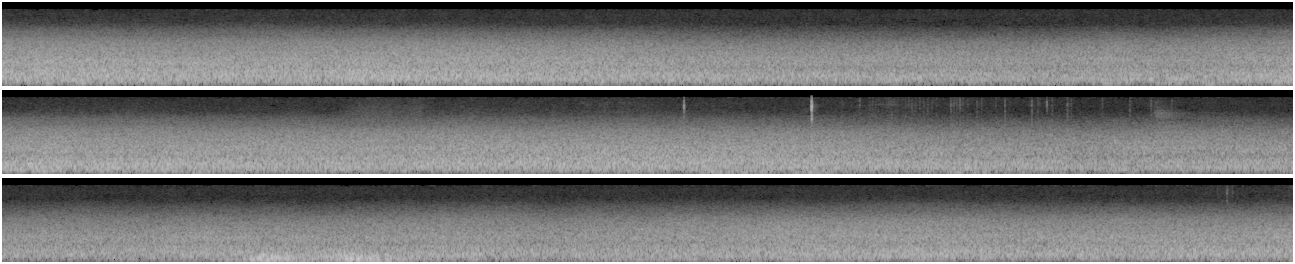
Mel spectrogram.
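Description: Gulf of Mexico surf breaking gently on the beach below, a steady wash that rises and falls slowly. A brief low rumble of wind on the microphone comes about fourteen seconds in.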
